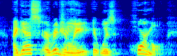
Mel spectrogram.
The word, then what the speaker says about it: Hormel: The history of spam begins with the history of Hormel. Or should I say Hormal because while the company pronounces it Hormel now, at least on their commercials, I guess originally it was Hormal.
